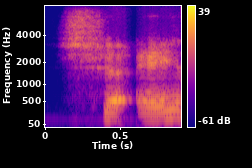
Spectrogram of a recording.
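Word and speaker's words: Skjei: Just sneeze and you said it right. Shay, that's how you say his name? Brady Shay is how to pronounce it?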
